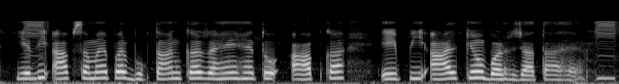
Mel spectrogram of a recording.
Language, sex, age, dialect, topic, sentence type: Hindi, female, 25-30, Hindustani Malvi Khadi Boli, banking, question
